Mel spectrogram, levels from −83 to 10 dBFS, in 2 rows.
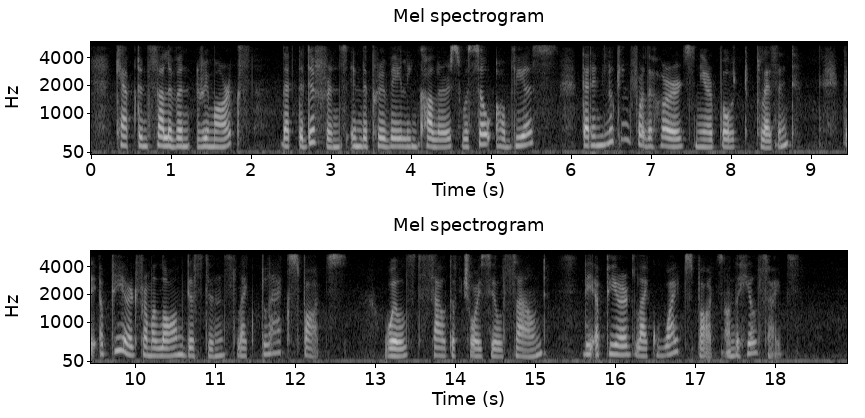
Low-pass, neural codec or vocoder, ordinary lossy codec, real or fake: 5.4 kHz; codec, 16 kHz, 6 kbps, DAC; MP3, 48 kbps; fake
